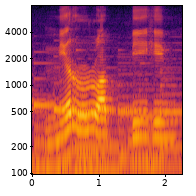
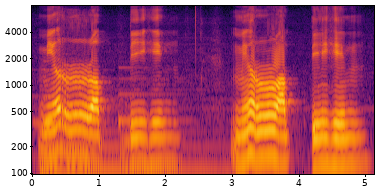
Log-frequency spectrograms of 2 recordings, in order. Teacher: Di sini nunnya sukun, tetapi bunyi suara nun matinya dihilangkan, dimasukkan ke dalam huruf ro, huruf idgham bi ghunna berupa ro.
